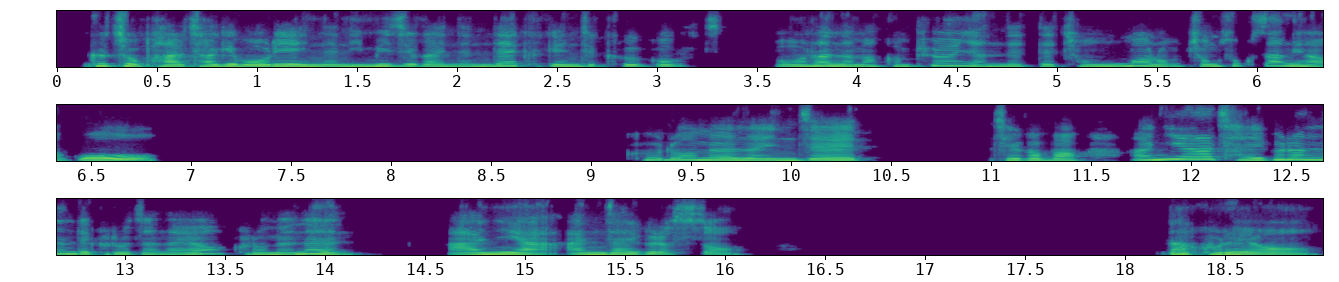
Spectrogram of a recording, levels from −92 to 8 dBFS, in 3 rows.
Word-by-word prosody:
그쵸. 270 Hz, -3 st, +2 dB
발 210 Hz, -1 st, +1 dB
자기 220 Hz, +3 st, +2 dB
머리에 210 Hz, +3 st, +4 dB
있는 210 Hz, -2 st, +2 dB
이미지가 225 Hz, +2 st, +1 dB
있는데 200 Hz, +8 st, -1 dB
그게 230 Hz, -5 st, -5 dB
인제 205 Hz, -1 st, 0 dB
그거 205 Hz, +1 st, -4 dB, 0.4 s
원하는 220 Hz, +1 st, +1 dB
만큼 205 Hz, +1 st, -3 dB
표현이 300 Hz, +5 st, -4 dB
안 190 Hz, -2 st, -2 dB
될 195 Hz, 0 st, -4 dB
때 230 Hz, +2 st, -4 dB
정말 225 Hz, +5 st, -1 dB
엄청 195 Hz, +5 st, -3 dB
속상해하고 230 Hz, -, +1 dB, 2.4 s
그러면은 270 Hz, -4 st, 0 dB
인제 200 Hz, -1 st, +1 dB, 0.6 s
제가 225 Hz, -1 st, 0 dB
막 195 Hz, -1 st, -2 dB, 0.2 s
"아니야, 360 Hz, +6 st, +2 dB
잘 245 Hz, -8 st, -1 dB
그렸는데." 295 Hz, -3 st, +1 dB
그러잖아요. 200 Hz, +5 st, -3 dB
그러면은 215 Hz, -1 st, +1 dB, 0.4 s
"아니야, 210 Hz, -2 st, +3 dB
안 195 Hz, +1 st, +2 dB
잘 195 Hz, -2 st, +2 dB
그렸어." 175 Hz, +3 st, -5 dB, 2.1 s
나 235 Hz, +2 st, +2 dB
그래요. 195 Hz, -2 st, +1 dB
215 Hz, 255 characters per minute, -22 LUFS, 200-245 Hz, 2.4 s, 머리에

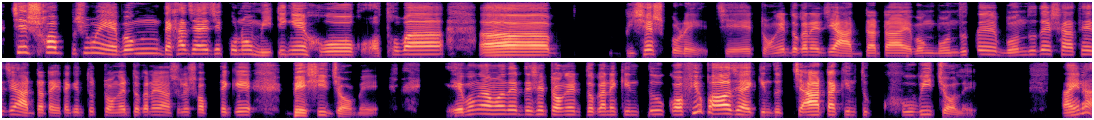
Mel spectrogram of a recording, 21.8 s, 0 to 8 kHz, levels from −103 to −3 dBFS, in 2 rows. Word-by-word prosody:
যে 305 Hz, -, +3 dB, 0.2 s
সবসময় 285 Hz, -2 st, 0 dB
এবং 220 Hz, +3 st, -2 dB, 0.3 s
দেখা 210 Hz, +3 st, +2 dB
যায় 230 Hz, 0 st, +3 dB
যে 240 Hz, -, -4 dB
কোনো 215 Hz, 0 st, -5 dB, 0.2 s
মিটিং 165 Hz, +7 st, -4 dB
এ -, -, +4 dB
হোক 185 Hz, 0 st, -1 dB, 0.2 s
অথবা 205 Hz, +8 st, 0 dB, 0.7 s
আ -, -, +7 dB, 1.4 s
বিশেষ 225 Hz, -3 st, +3 dB, 0.2 s
করে 125 Hz, -4 st, -8 dB, 0.3 s
যে 115 Hz, -1 st, -12 dB, 0.3 s
টঙের 160 Hz, +2 st, -7 dB
দোকানের 170 Hz, +1 st, -3 dB
যে 170 Hz, -, 0 dB
আড্ডাটা 135 Hz, +3 st, -4 dB, 0.2 s
এবং 130 Hz, +2 st, -10 dB, 0.2 s
বন্ধুতে 170 Hz, +9 st, -8 dB, 0.2 s
বন্ধুদের 200 Hz, +7 st, -5 dB
সাথে 195 Hz, +1 st, -3 dB
যে 205 Hz, -, -1 dB
আড্ডাটা 155 Hz, 0 st, -3 dB
এটা 150 Hz, -, -5 dB
কিন্তু 160 Hz, +2 st, -13 dB
টঙের 155 Hz, +1 st, -5 dB
দোকানের 170 Hz, +2 st, -5 dB
আসলে 160 Hz, +2 st, -10 dB
সবথেকে 170 Hz, +2 st, -2 dB, 0.5 s
বেশি 155 Hz, +3 st, +5 dB
জমে। 95 Hz, -2 st, -8 dB, 0.9 s
এবং 205 Hz, +6 st, -5 dB
আমাদের 220 Hz, 0 st, 0 dB
দেশে 200 Hz, +1 st, -1 dB
টঙের 190 Hz, +1 st, +1 dB
দোকানে 185 Hz, +1 st, -1 dB
কিন্তু 185 Hz, +2 st, -8 dB, 0.2 s
কফিও 195 Hz, -, +1 dB
পাওয়া 235 Hz, +1 st, +10 dB
যায় 185 Hz, -4 st, +4 dB
কিন্তু 160 Hz, -1 st, -8 dB, 0.2 s
চা-টা 185 Hz, +2 st, +7 dB
কিন্তু 175 Hz, -2 st, -12 dB, 0.2 s
খুবই 175 Hz, +4 st, -4 dB
চলে। 465 Hz, -, -7 dB, 0.9 s
তাই -, -, +3 dB
না? -, -, -2 dB
185 Hz, 135 wpm, -23 LUFS, 160-210 Hz, 1.4 s, পাওয়া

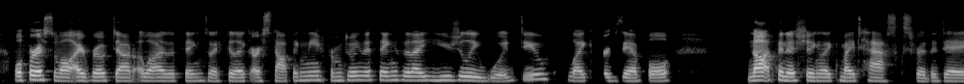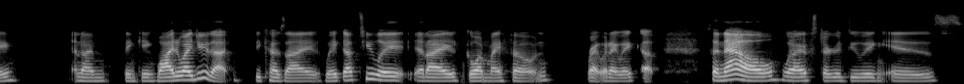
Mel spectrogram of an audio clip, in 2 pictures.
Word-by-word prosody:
well, 185 Hz, -, +4 dB
first 205 Hz, -1 st, +6 dB
of 175 Hz, -, -3 dB
all, 165 Hz, -1 st, +4 dB
I 175 Hz, -, +4 dB
wrote 175 Hz, +1 st, -1 dB
down 165 Hz, -1 st, 0 dB
a -, -, -4 dB
lot 165 Hz, -1 st, 0 dB
of 165 Hz, -, -3 dB
the 165 Hz, -, -4 dB
things 165 Hz, 0 st, -7 dB
that 165 Hz, -, -4 dB
I -, -, -6 dB
feel 165 Hz, +1 st, -4 dB
like 155 Hz, +1 st, -1 dB
are 160 Hz, -, -2 dB
stopping 160 Hz, +3 st, -5 dB
me 200 Hz, +1 st, -3 dB
from 180 Hz, -2 st, -8 dB
doing 195 Hz, +1 st, -2 dB
the 200 Hz, -, 0 dB
things 200 Hz, 0 st, -3 dB
that 190 Hz, -1 st, 0 dB
I 185 Hz, -, +3 dB
usually 190 Hz, -1 st, -1 dB
would 160 Hz, +2 st, -6 dB
do. 240 Hz, +3 st, -3 dB, 0.2 s
Like, 160 Hz, -2 st, -4 dB
for 170 Hz, -, -2 dB
example, 165 Hz, 0 st, -2 dB, 0.7 s
not 195 Hz, +2 st, +6 dB
finishing, 180 Hz, -2 st, +2 dB
like, 165 Hz, 0 st, -2 dB
my 160 Hz, -1 st, 0 dB
tasks 160 Hz, -2 st, -4 dB
for 155 Hz, -2 st, -5 dB
the 155 Hz, -, -7 dB
day, 155 Hz, +3 st, -1 dB, 0.6 s
and 175 Hz, -, -6 dB
I'm 160 Hz, 0 st, -3 dB
thinking, 165 Hz, 0 st, -5 dB
"Why 165 Hz, +1 st, +5 dB
do 200 Hz, +3 st, +3 dB
I 205 Hz, -, +8 dB
do 280 Hz, +5 st, 0 dB
that? -, -, +2 dB, 0.2 s
Because 165 Hz, -2 st, -3 dB
I 150 Hz, +1 st, -1 dB
wake 165 Hz, +3 st, -3 dB
up 195 Hz, +1 st, +2 dB
too 250 Hz, +4 st, -2 dB
late, 190 Hz, -3 st, +3 dB
and 170 Hz, -1 st, -1 dB
I 165 Hz, 0 st, +4 dB
go 160 Hz, -, +2 dB
on 160 Hz, -, -1 dB
my 155 Hz, 0 st, -1 dB
phone 160 Hz, +6 st, -4 dB, 0.3 s
right -, -, +1 dB
when -, -, 0 dB
I 155 Hz, -, +1 dB
wake 155 Hz, +3 st, -4 dB
up." 370 Hz, -, 0 dB, 0.5 s
So -, -, +3 dB
now 190 Hz, -3 st, +8 dB
what 185 Hz, -2 st, 0 dB
I've 175 Hz, +1 st, +1 dB
started 170 Hz, -1 st, -4 dB
doing 165 Hz, -1 st, -5 dB
is 155 Hz, +3 st, -7 dB
170 Hz, 220 wpm, -24 LUFS, 160-190 Hz, 0.7 s, I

